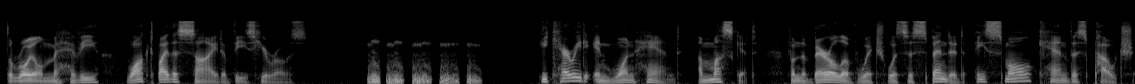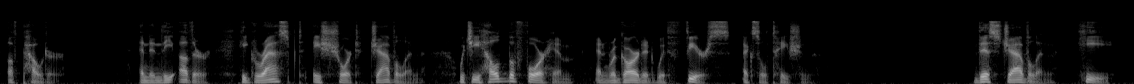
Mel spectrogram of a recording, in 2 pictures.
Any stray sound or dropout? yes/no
yes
